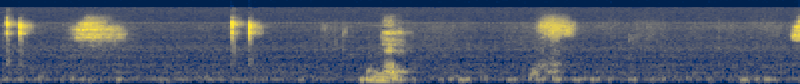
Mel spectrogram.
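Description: A few short, sharp clicks and two brief soft hisses, with a short spoken word about halfway through.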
